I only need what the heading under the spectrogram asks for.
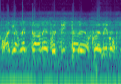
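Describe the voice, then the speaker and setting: A man's voice: high-pitched, fast. A middle-aged man from central France chatting casually over CB radio from a moving truck, explaining things hesitantly. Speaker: truck driver, CB radio operator. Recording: muffled CB radio, loud engine noise.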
